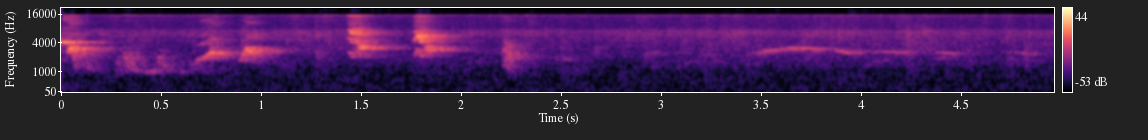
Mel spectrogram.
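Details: Singing greater green leafbird, known locally as cucak kombo, opens with a quick series of sharp high chirps, then shifts to softer, drawn-out whistled notes that rise and fall.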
